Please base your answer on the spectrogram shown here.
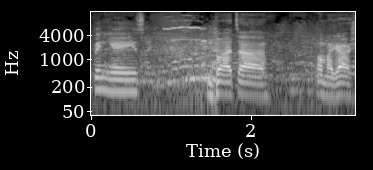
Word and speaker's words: beignets: and that's really good and now they have bag nets over here this year so we're definitely wanting to try that and yes guys we know it's pronounced beignets but uh oh my gosh it smells absolutely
